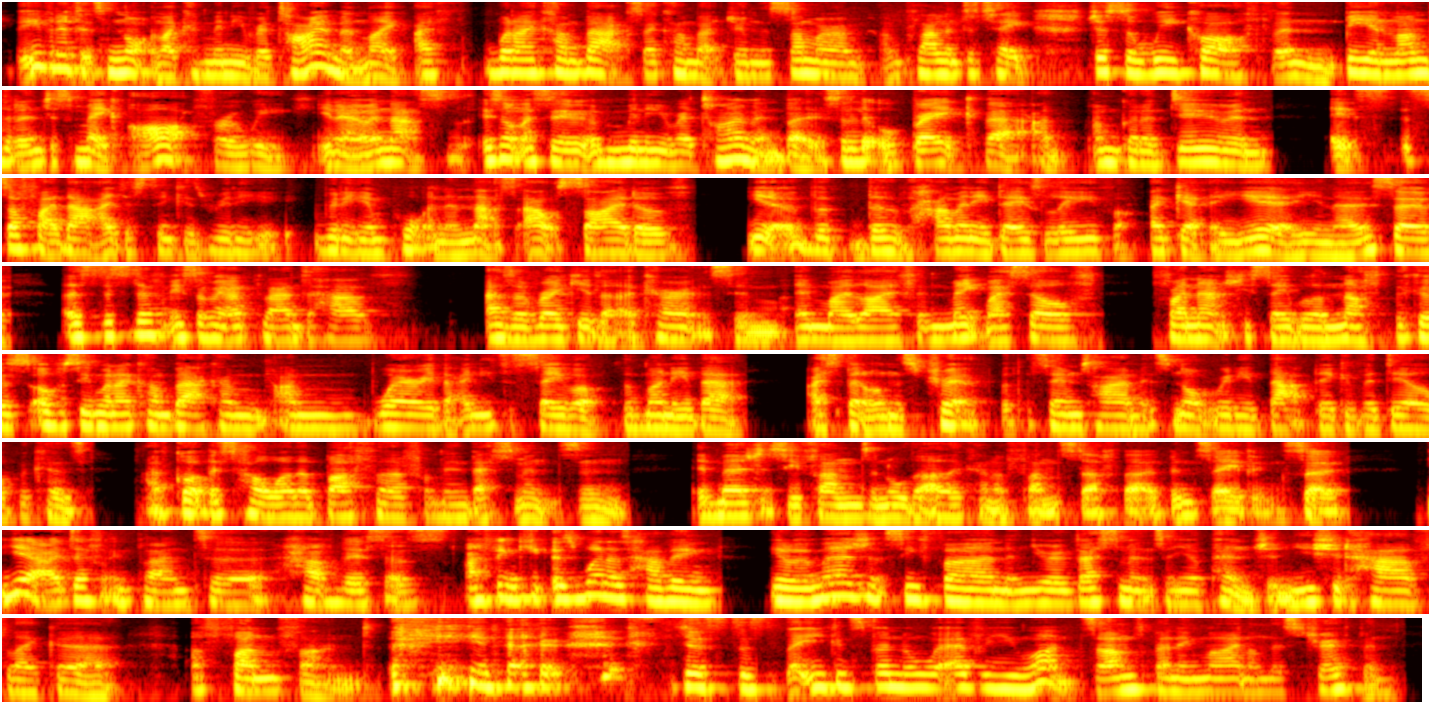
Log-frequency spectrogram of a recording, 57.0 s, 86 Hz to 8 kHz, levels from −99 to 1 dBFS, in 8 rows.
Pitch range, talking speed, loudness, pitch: 145-180 Hz, 240 wpm, -22 LUFS, 155 Hz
